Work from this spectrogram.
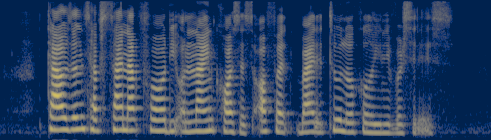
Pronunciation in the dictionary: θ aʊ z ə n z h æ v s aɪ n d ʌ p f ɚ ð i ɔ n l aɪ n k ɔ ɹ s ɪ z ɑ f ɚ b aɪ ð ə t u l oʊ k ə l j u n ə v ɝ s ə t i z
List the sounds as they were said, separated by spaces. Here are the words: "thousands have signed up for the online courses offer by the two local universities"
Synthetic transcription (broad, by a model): t aʊ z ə n s h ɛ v s aɪ n ɑ p f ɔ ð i ɔ n l aɪ n k ɔ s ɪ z ɑ f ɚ b aɪ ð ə t u l oʊ k ə l j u n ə v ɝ s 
